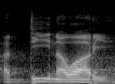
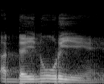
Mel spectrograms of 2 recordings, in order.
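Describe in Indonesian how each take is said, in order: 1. Namanya dibaca di-na-wa-ri. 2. Namanya dibaca dai-nu-ri. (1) "Yang benar adalah ad-dinawari" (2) "Selalu dibaca ad-dainuri, itu keliru"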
